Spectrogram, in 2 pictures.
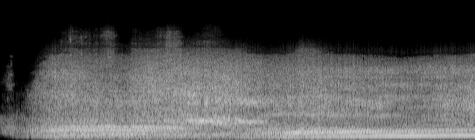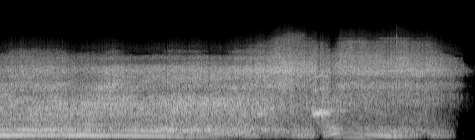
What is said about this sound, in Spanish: Ese antiguo auto debería estar deshecho. Y es al contrario, estimado socio. Se aleja. Se nos va perdiendo. Es inútil ya.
